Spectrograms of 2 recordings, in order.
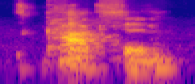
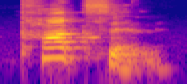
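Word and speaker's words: coxswain: rowers and now it's it's how do you pronounce it it's Cox coxin coxin okay so it's a rope a robe a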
